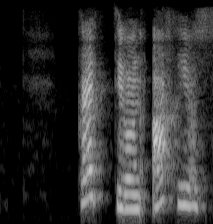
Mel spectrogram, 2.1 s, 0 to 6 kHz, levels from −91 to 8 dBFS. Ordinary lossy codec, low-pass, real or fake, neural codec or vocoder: AAC, 24 kbps; 5.4 kHz; fake; vocoder, 22.05 kHz, 80 mel bands, WaveNeXt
